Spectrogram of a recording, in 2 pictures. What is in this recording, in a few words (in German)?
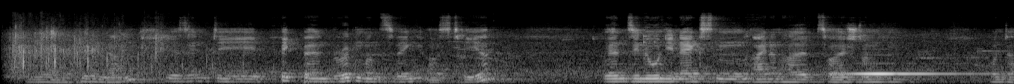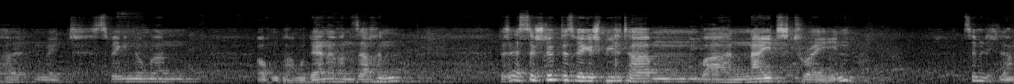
Ansage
